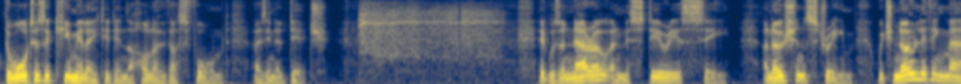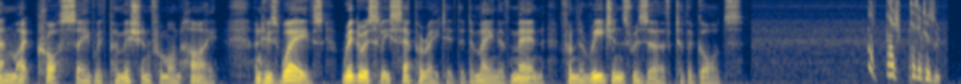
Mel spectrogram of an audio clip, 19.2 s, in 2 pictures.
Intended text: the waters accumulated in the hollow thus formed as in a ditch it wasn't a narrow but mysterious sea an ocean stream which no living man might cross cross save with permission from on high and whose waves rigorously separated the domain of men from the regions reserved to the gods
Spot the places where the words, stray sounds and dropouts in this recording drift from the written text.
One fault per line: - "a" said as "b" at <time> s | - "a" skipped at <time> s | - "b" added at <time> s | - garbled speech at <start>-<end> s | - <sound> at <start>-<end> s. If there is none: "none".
- sigh at 3.6-5.1 s
- "wasn't" said as "was" at 5.5 s
- "but" said as "and" at 6.1 s
- "cross" skipped at 10.2 s
- chirp at 18.3-19.1 s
